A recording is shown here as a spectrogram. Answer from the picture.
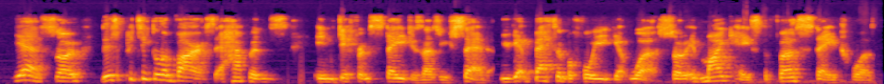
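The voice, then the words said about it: British accent. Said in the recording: “the one with a British accent ... British guy”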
